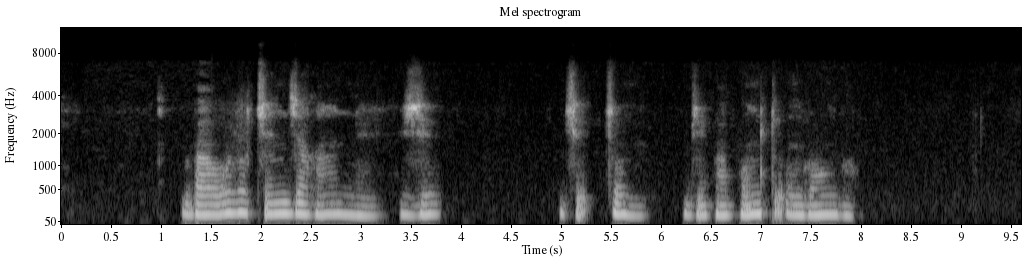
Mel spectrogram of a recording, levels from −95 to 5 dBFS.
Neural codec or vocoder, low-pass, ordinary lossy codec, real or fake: none; 7.2 kHz; Opus, 32 kbps; real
